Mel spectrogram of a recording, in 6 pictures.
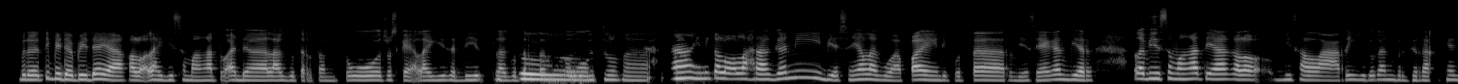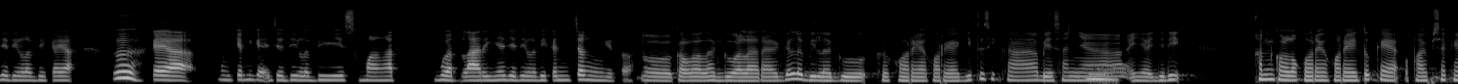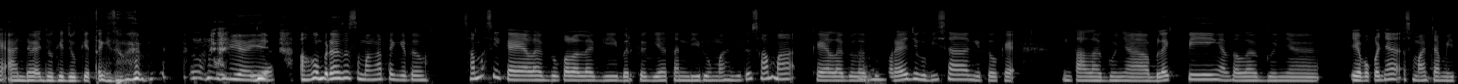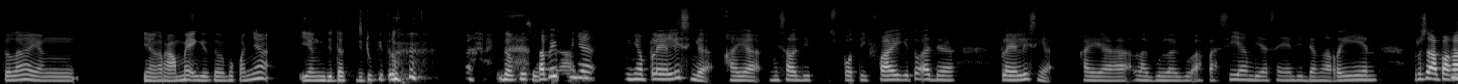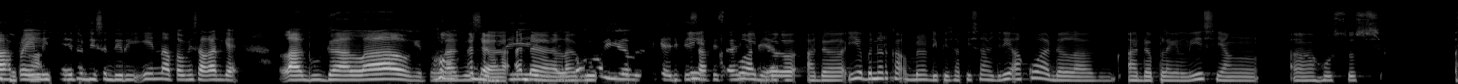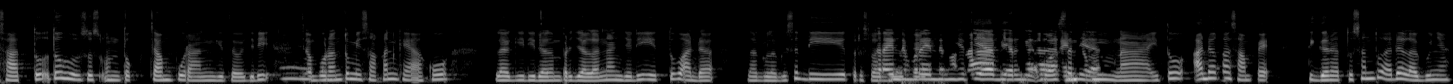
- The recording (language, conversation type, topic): Indonesian, podcast, Musik apa yang belakangan ini paling sering kamu putar?
- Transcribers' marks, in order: other background noise; in English: "vibes-nya"; laughing while speaking: "gitu kan"; laugh; chuckle; laughing while speaking: "gitu"; chuckle; laugh; in English: "playlist"; in English: "playlist"; in English: "playlist-nya"; laughing while speaking: "Oh"; in English: "playlist"; unintelligible speech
